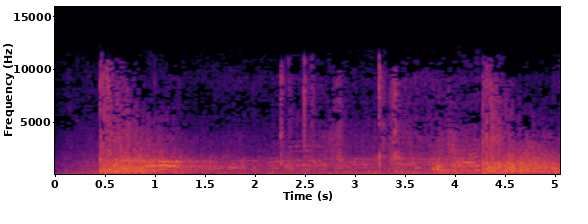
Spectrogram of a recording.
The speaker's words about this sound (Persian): تصاویر بسیاری از شلیک مستقیم نیروهای امنیتی، نظامی و انتظامی به مردم معترض منتشر شده. چه اینجا در تهران اطراف دانشگاه شریف و چه اینجا در خیابان‌های سنندج.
